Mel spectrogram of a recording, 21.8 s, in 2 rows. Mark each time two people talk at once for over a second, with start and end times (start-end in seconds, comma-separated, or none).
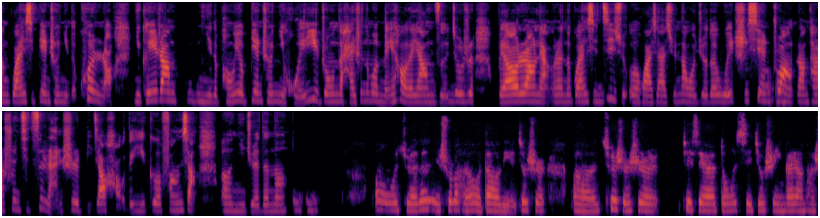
none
